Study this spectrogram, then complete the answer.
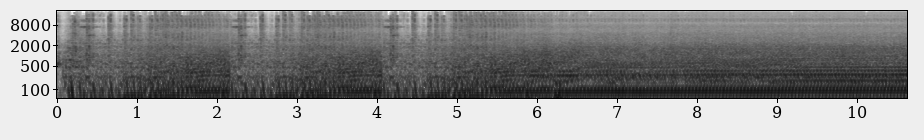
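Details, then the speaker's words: Craftsman lawnmower with a Briggs & Stratton engine, after the repair, primed and pull-started: a couple of cord tugs, then the engine fires and holds a steady, even drone with no surging, running properly. "Beautiful. It is working perfect."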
